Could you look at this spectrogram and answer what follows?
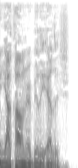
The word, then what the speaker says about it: Eilish: But I got to pop my collar a little bit because I did call out the fact that Billie Eilish was going to sweep up.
